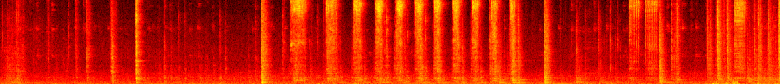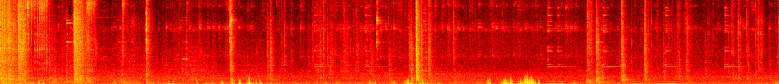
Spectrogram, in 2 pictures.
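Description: Hand socket ratchet clicking in a steady run of about two strokes a second as bolts are tightened on a steel tool cart, followed by scraping and scattered metal knocks of tools and hardware against the cart's steel.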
